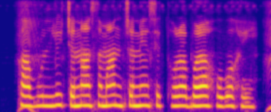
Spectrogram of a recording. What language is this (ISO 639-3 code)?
mag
